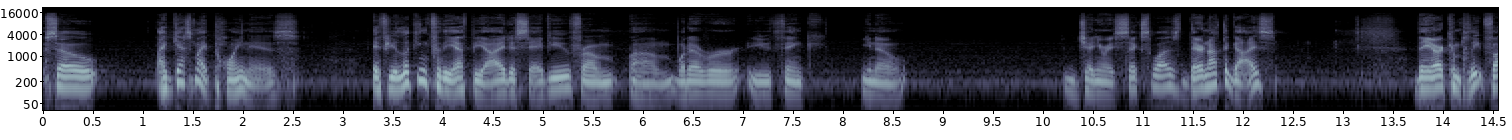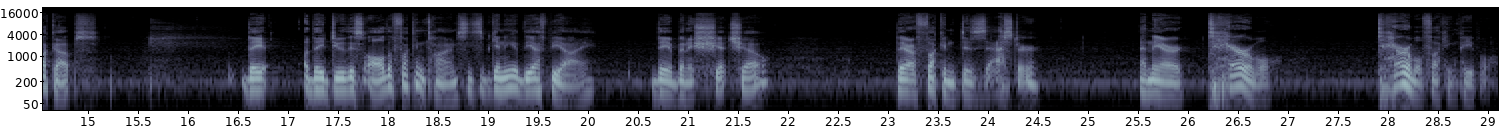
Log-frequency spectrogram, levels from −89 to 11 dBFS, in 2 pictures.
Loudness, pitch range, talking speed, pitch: -28 LUFS, 125-200 Hz, 135 wpm, 180 Hz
